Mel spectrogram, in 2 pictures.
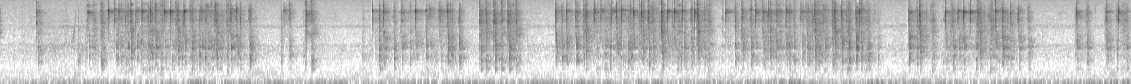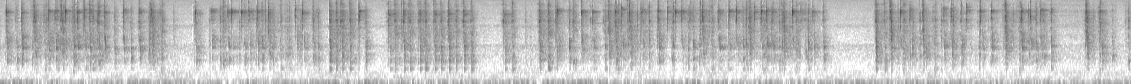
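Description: Faint typing on a computer keyboard: runs of rapid keystrokes broken by short pauses.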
